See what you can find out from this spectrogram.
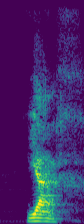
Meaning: inflection of jagen: 1. first-person singular present indicative 2. second-person singular present indicative 3. imperative
- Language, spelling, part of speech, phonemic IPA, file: Dutch, jaag, verb, /jax/, Nl-jaag.ogg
